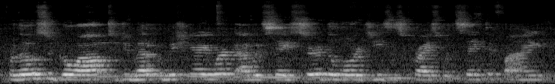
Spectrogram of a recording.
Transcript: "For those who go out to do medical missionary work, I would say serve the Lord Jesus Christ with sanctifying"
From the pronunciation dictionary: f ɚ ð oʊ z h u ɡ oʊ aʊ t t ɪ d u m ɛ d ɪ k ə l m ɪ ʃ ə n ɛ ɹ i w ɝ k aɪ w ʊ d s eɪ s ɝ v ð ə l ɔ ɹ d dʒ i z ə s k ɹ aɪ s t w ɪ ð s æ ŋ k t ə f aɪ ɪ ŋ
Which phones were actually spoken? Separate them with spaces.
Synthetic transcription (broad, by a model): f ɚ ð oʊ z h u ɡ oʊ aʊ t t ɪ d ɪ m ɛ d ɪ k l m ɪ ʃ ə n ɛ ɹ i w ɝ k aɪ w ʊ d s eɪ s ɝ v ð ə l ɔ ɹ d dʒ i z ə s k ɹ aɪ s t w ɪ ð s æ ŋ k t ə f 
